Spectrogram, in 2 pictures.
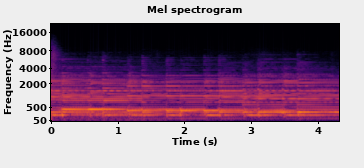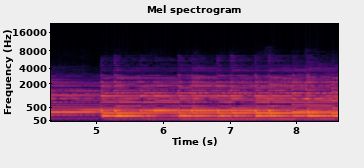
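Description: Piano played with both hands: sustained chords under a melody line, moving to a lower, fuller chord about five seconds in.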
